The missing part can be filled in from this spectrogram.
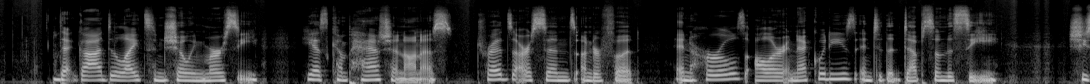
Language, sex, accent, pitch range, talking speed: English, female, American, 180-220 Hz, 150 wpm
